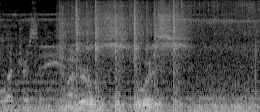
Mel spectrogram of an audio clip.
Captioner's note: tapping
